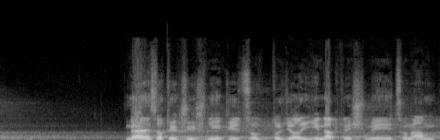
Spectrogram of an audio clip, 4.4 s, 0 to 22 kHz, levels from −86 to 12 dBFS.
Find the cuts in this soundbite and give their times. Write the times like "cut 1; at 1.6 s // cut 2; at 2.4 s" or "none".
none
